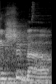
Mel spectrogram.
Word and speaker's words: Chabot: I'm getting nervous how do we pronounce your last name Shabo I've known for quite a while please don't get that wrong her last name has a silent T and those intimidate me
